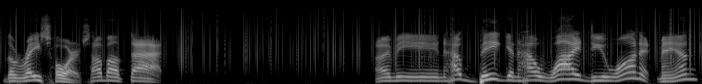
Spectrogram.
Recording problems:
crackle, like an old record; noticeable; 20 dB below the speech

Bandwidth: 14.5 kHz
